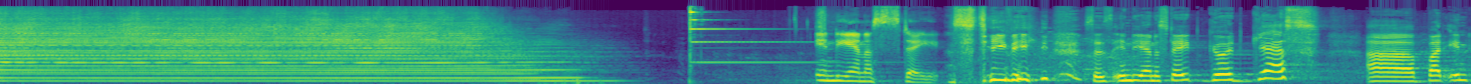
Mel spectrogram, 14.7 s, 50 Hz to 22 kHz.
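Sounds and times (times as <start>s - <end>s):
loud 130-decibel train horn blast sounded for a football touchdown: 0.0s - 6.4s
short bright ding: 6.9s - 8.3s
speech: 8.2s - 14.7s
laughter: 9.5s - 11.9s, 13.6s - 14.7s.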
